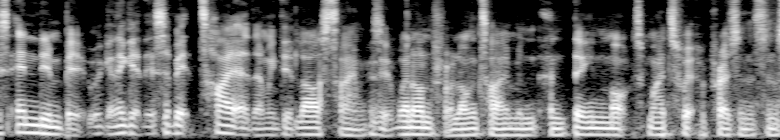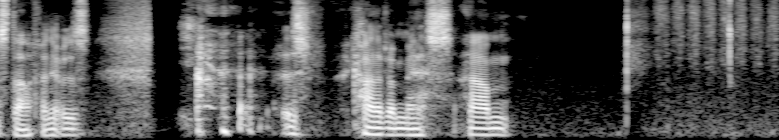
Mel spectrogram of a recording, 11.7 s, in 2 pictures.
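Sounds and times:
speech: 0.0 - 9.8
hand claps to warm cold hands: 10.6 - 11.4
palms rubbing together: 10.6 - 11.6.

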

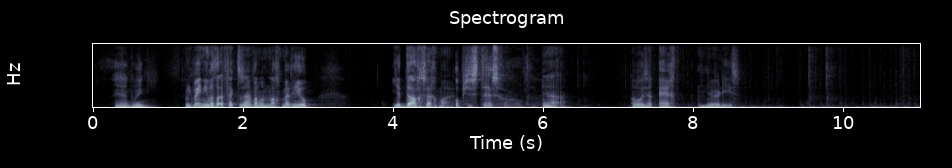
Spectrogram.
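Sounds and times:
speech: 0.3 - 3.0, 4.0 - 6.4, 7.2 - 8.7
hard typing on a computer keyboard: 6.4 - 11.0.

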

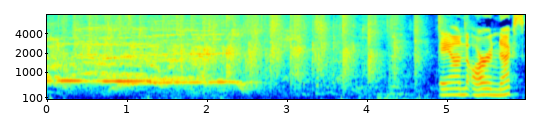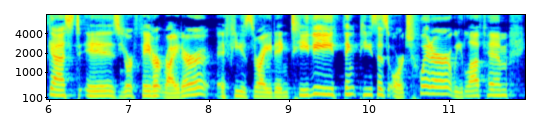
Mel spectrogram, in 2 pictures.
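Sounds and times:
audience cheering: 0.0 - 4.6
audience clapping: 0.0 - 5.3
speech: 4.9 - 11.9.

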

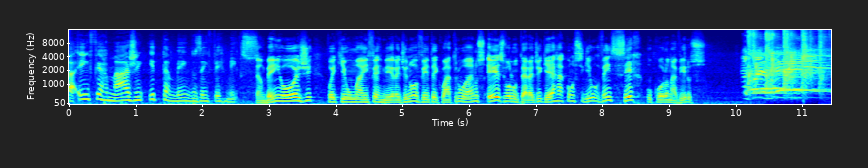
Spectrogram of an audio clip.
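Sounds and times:
speech: 0.0 - 10.3
hospital staff applauding: 10.1 - 11.4
voices cheering: 10.1 - 11.4.

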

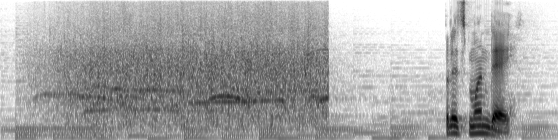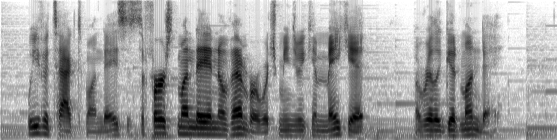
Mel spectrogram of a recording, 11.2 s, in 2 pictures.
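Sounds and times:
crowd clapping and cheering: 0.0 - 3.3
speech: 4.5 - 10.7.

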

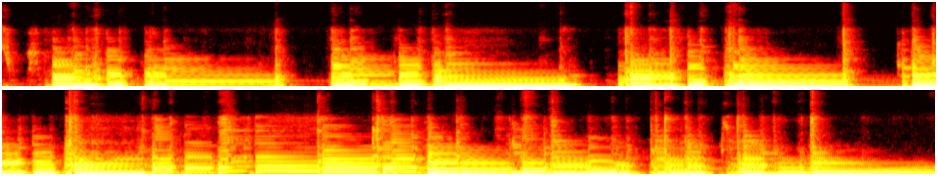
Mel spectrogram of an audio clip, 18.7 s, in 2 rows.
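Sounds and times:
bass guitar through mudbucker neck pickup: 0.0 - 18.6.

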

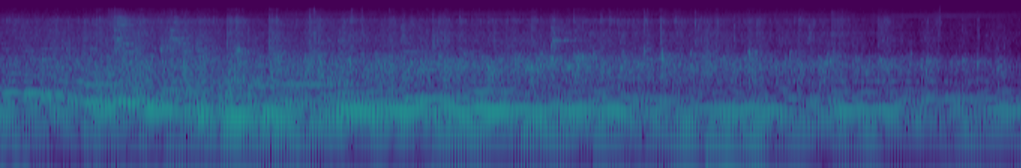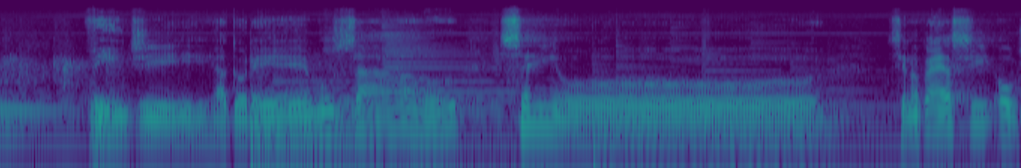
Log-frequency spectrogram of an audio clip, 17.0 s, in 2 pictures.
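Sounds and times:
audience applause: 0.0 - 9.7
sustained keyboard or organ chords: 0.0 - 16.2
speech: 9.3 - 14.2, 16.0 - 17.0.

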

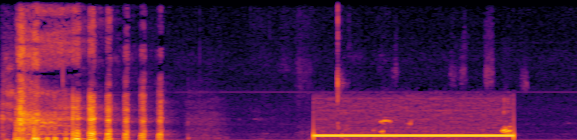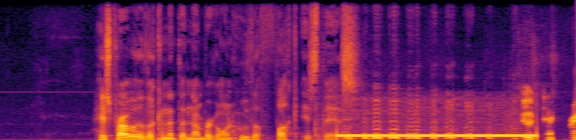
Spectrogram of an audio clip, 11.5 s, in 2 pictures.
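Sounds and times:
rhythmic laughter: 0.0 - 1.8, 9.3 - 10.7
speech: 0.1 - 1.2, 6.8 - 11.5
telephone ringback tone on outgoing call: 3.2 - 5.2, 9.2 - 11.2.

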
